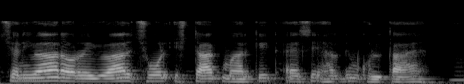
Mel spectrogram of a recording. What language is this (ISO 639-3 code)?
hin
